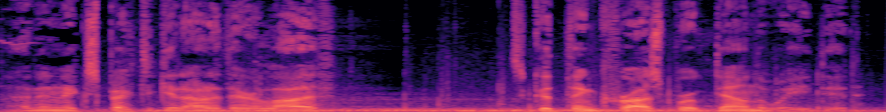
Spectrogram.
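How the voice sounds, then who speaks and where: An actor playing an earnest, slightly uneasy young assassin in a video game, speaking in a casual, understated way. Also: male voice, on the low side, fairly quick, background noise, natural voice. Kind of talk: video game cutscene acting.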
